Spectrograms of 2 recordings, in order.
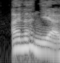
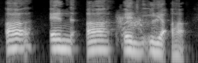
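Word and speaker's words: Hanania: Anania, je pense que ça doit se prononcer comme ça. H A N A N I A.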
